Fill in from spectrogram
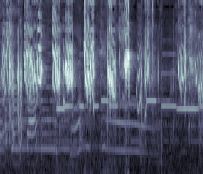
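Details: Happy budgerigar chirping: bursts of bright, high chirps and warbled notes come in quick irregular runs with brief pauses between, over faint steady tonal humming lower down.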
